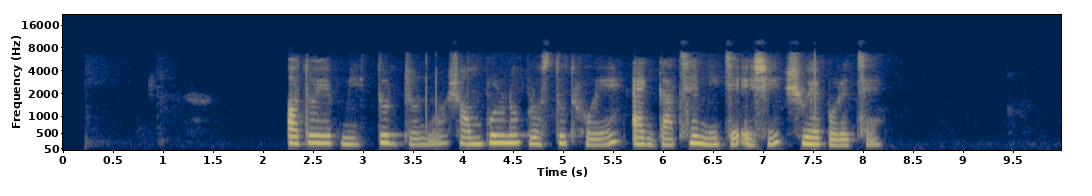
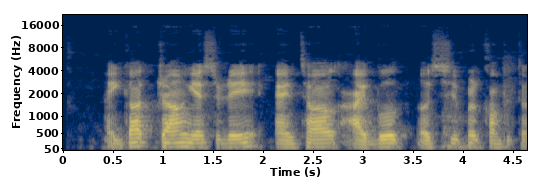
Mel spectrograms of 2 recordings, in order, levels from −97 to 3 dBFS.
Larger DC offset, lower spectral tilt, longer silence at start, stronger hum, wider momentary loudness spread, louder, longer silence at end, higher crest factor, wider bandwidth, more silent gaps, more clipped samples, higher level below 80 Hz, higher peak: neither; second, -5 dB/octave vs -6.5 dB/octave; first, 2.25 s vs 0.4 s; neither; first, 12 LU vs 9 LU; second, -24 LUFS vs -19 LUFS; first, 1.8 s vs 0 s; first, 24 dB vs 18 dB; second, 7.4 kHz vs 10 kHz; neither; neither; second, -72 dBFS vs -60 dBFS; about the same, -2 dBFS vs -2 dBFS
